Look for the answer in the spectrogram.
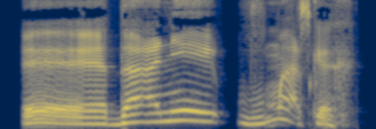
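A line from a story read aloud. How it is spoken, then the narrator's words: Grumbling. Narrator (Russian): проворчал Азазела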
